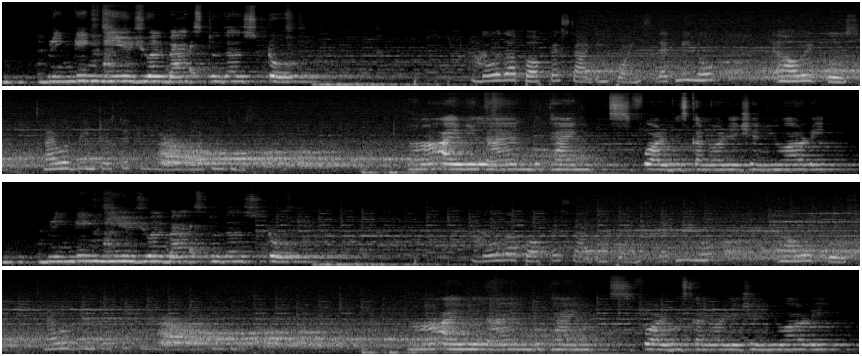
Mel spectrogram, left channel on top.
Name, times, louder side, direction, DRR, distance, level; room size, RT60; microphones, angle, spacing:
voice 1, 0.0-3.4 4.7-4.8 12.2-16.8, left 3 dB, 80° left, 6 dB, 1.2 m, -25 dB
sound 1, 2.5-16.2, right 4 dB, 50° right, 0.8 m, -43 dB
voice 2, 4.7-8.6 9.0-11.1 11.4-11.5, left 5 dB, 40° left, 8 dB, 0.3 m, -30 dB
Dog, 5.7-14.4, left 1 dB, 5° left, 3.9 m, -31 dB
23.0 x 16.5 x 2.2 m, 2.1 s
head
